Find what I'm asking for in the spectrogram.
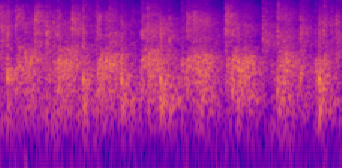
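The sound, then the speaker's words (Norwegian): A gathering at a Sunday meeting claps in unison, steady rhythmic bursts of many hands striking together at an even pace. “Gi en applaus.”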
